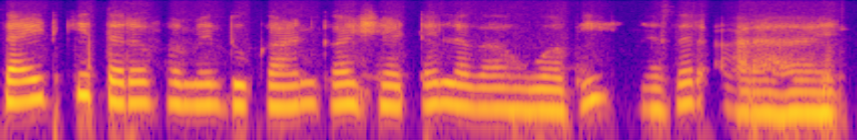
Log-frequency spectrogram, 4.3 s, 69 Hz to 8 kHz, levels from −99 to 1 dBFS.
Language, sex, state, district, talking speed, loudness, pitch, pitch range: Hindi, female, Uttar Pradesh, Lalitpur, 195 wpm, -18 LUFS, 230 Hz, 200-240 Hz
